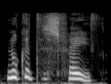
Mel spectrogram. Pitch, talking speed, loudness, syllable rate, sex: 260 Hz, 215 wpm, -15 LUFS, 4.8 syllables/s, female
